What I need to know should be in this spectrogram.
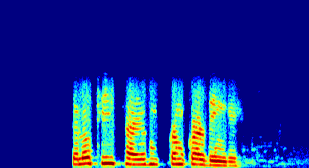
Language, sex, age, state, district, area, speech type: Hindi, female, 30-45, Uttar Pradesh, Pratapgarh, rural, conversation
